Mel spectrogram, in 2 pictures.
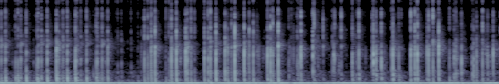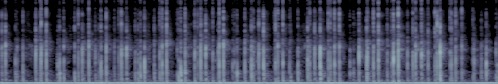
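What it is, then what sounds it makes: Plastic toothpaste tube. A filled Crest Scope laminate plastic toothpaste tube is tapped and squeezed with long nails, producing a fast, continuous stream of dry clicky taps and soft crinkling squeezes. A steady low hum runs underneath throughout.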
